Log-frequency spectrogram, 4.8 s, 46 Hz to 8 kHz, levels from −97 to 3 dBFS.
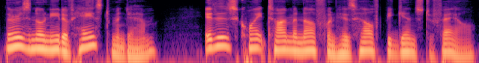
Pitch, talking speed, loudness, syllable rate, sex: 125 Hz, 225 wpm, -18 LUFS, 6.0 syllables/s, male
